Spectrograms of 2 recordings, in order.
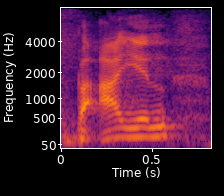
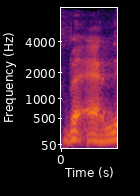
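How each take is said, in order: First: The word is said as three syllables, ba-a-yin. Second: The word is said as two syllables, be-en. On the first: This is the grammatically correct form. "You probably should s- call it ba'ayin" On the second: This is the everyday form people use. "It's always pronounced be'en"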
